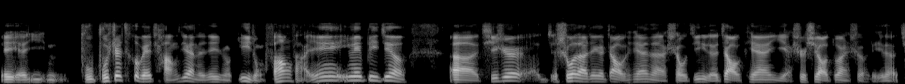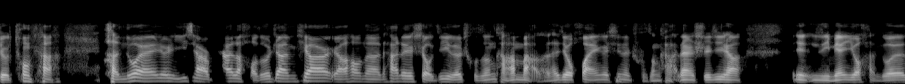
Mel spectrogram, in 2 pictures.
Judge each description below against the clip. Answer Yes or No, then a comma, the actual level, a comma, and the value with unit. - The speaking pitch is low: Yes, low, 120 Hz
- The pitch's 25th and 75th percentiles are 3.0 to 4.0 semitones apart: No, average, 5.2 semitones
